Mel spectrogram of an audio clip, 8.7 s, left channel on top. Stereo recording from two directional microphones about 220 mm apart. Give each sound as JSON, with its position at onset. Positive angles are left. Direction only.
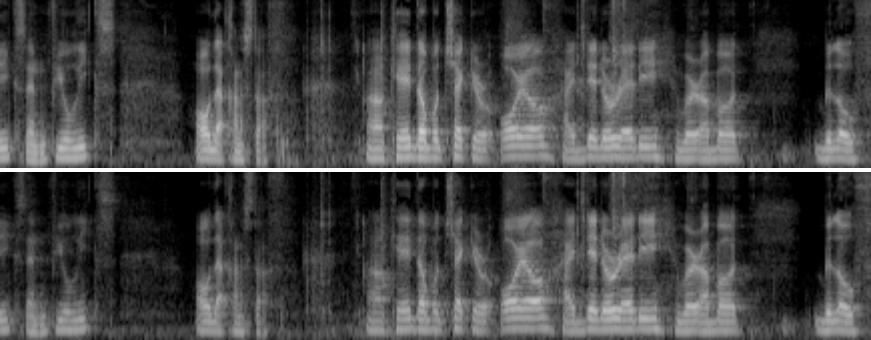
{"t": 0.0, "sound": "speech", "side_deg": 50}
{"t": 4.7, "sound": "speech", "side_deg": 15}
{"t": 4.9, "sound": "speech", "side_deg": 0}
